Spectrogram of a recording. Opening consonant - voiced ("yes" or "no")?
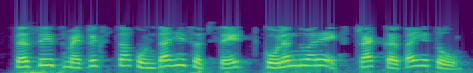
no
